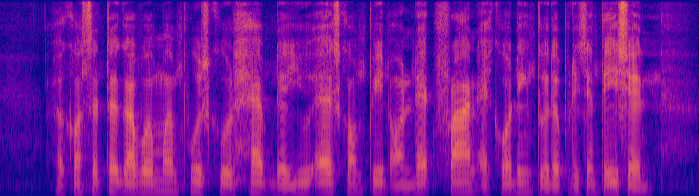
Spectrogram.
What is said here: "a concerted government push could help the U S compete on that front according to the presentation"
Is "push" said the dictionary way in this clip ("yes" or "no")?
no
